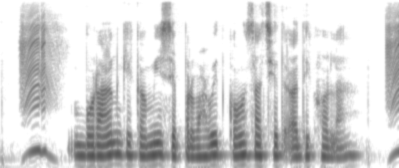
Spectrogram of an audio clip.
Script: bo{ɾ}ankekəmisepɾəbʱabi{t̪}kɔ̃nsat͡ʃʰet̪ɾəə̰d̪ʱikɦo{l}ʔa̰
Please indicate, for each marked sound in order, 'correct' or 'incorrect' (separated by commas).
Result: correct, correct, correct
